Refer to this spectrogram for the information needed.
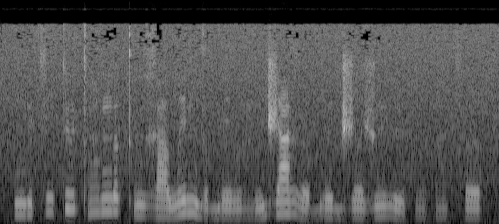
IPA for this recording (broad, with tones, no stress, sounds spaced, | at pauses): ŋ y˨ t͡s e̤˦ t ʉ˦ tʼ a̤˦ ŋ œ˦ kʼ ʉ˨ ɣ a˨ w e˦ ŋ ɡ ə˨ b e˨ β a̤˨ n d͡ʒ a˦ ɣ ə˨ b ʏ˦˨ d͡ʒ ə˦˨ ʒ y˦ ð y˨ θ ə̤˦ ʔ a̤˦ t͡sʰ ə˦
